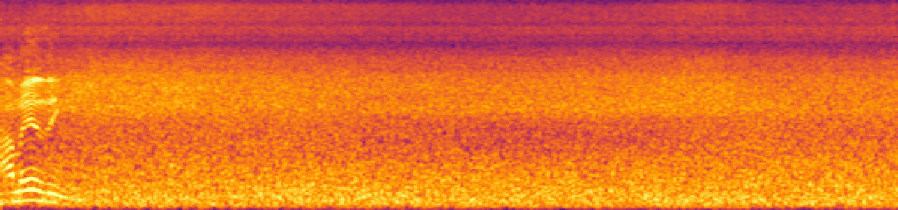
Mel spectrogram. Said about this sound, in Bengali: ঝর্ণা বয়ে গিয়েছে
